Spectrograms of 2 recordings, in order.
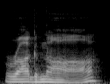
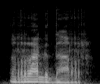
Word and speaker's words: Ragnar: The second one is that you have the rolling R. So it's not Ragnar, it's Ragnar.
